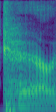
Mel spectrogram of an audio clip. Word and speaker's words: char: This char is pronounced care. It's really short for character, right?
